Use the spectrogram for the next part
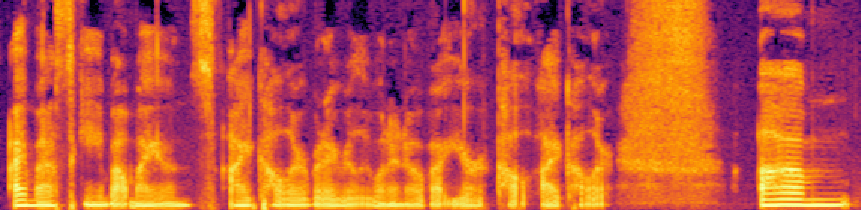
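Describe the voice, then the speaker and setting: Woman doing asmr alien abductor roleplay, soft whispery halting talk, lots of vocal fry, really dry close sound. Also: mid-range voice, completely flat delivery, no echo. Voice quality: breathy, whispery. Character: calm alien abductor guiding a patient aboard a UFO. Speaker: ASMR role-play host. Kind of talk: whispered ASMR role-play, improvised talk to the listener.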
